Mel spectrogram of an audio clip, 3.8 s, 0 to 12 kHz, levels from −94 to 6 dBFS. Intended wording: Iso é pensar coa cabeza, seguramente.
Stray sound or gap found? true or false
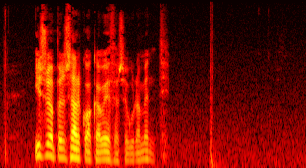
true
